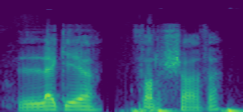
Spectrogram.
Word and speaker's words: Legia Warszawa: Legia Warszawa.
